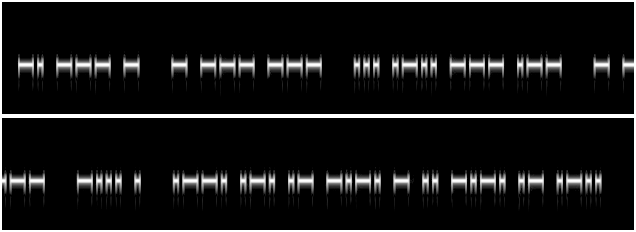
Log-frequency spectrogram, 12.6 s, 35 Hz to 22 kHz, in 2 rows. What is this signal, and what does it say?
Morse code, heard as a keyed tone, about 25 wpm, 600 Hz. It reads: NOT TOO SLOW TO BE PRACTICAL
